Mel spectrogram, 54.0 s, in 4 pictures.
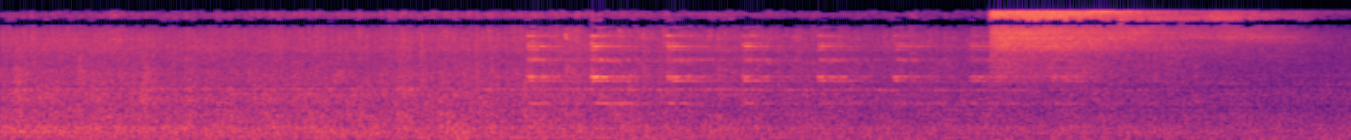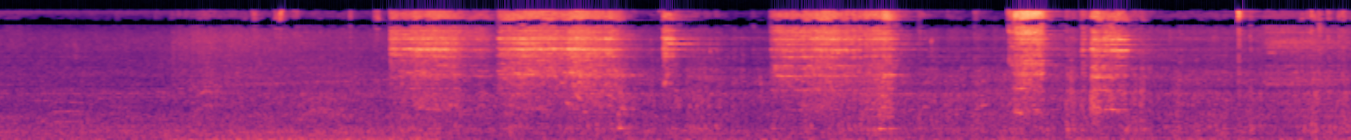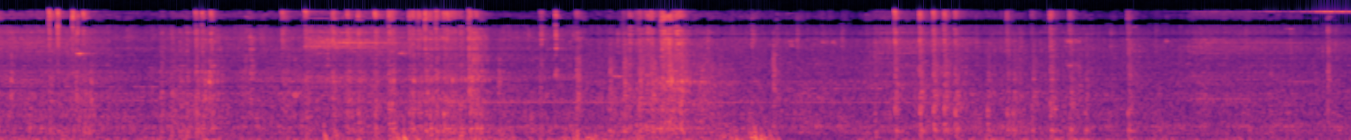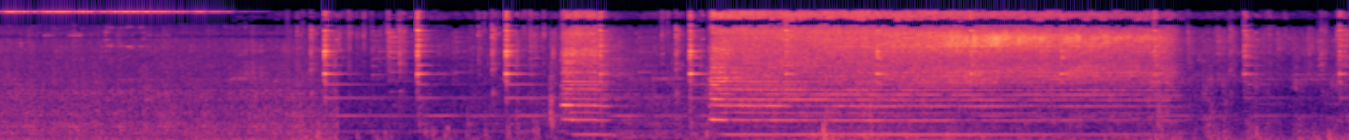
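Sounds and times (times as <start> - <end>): train rumbling past: 0.0 - 54.0
wheels clicking over rail joints: 49.2 - 54.0.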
